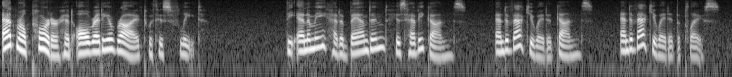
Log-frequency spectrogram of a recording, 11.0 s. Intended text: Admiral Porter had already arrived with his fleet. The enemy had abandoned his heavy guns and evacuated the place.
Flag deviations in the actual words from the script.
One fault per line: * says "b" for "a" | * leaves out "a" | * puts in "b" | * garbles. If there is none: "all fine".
* puts in "guns and evacuated"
